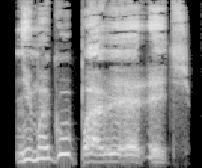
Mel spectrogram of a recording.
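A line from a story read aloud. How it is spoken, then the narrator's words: Hoarse wheeze. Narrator (Russian): прохрипел Ланкастер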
